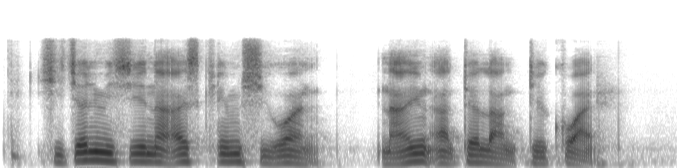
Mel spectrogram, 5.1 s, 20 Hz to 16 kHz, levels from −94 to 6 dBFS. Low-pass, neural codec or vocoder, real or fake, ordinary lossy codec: 7.2 kHz; codec, 16 kHz, 0.9 kbps, LongCat-Audio-Codec; fake; none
